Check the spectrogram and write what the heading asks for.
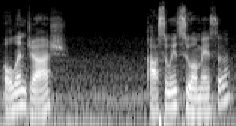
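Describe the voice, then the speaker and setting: A young man on a livestream casually reads and answers chat, his humor dry and sarcastic as he rambles. His medium-pitched voice moves slowly, with slight background noise behind it.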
